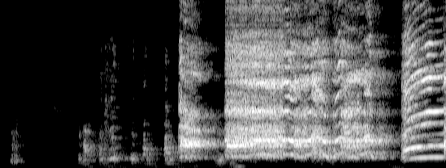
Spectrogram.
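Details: Pelung chicken crossbred with Bangkok, Ketawa and Jogja chickens, crowing in the afternoon: a few soft clucks, then a loud, long, harsh drawn-out crow held for nearly two seconds, ending with a brief rising final note.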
